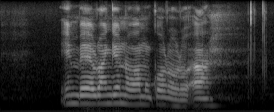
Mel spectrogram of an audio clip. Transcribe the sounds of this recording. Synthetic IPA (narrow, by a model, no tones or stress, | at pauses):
imbɛɺwaŋɡɛnɔwamukʼɔɺɔɺɔʔa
